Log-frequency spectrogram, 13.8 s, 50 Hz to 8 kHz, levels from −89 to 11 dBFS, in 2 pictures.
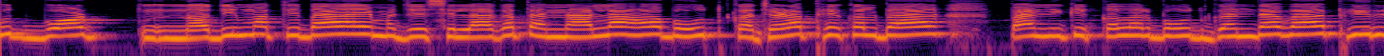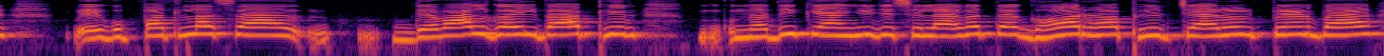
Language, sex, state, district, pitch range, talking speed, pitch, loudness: Bhojpuri, female, Uttar Pradesh, Ghazipur, 300-345 Hz, 160 wpm, 330 Hz, -18 LUFS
